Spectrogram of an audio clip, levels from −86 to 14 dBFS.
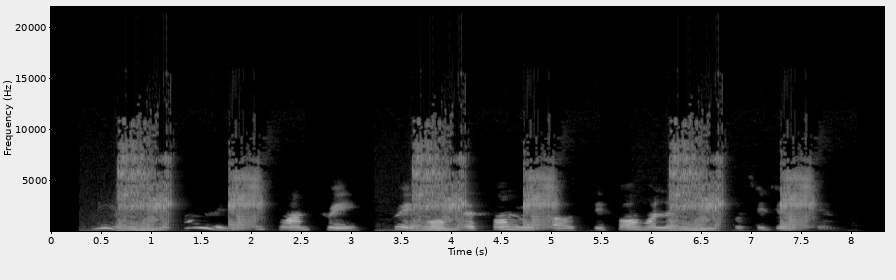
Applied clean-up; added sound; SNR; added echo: classical method log-MMSE.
